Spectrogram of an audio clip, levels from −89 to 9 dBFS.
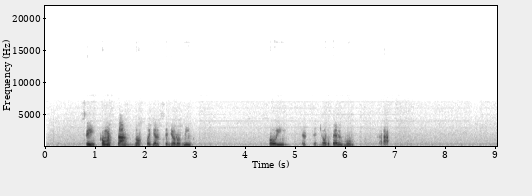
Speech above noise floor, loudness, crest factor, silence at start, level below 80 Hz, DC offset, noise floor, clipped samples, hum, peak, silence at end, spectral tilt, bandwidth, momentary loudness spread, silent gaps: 39 dB; -21 LUFS; 22 dB; 0.85 s; -70 dBFS; under 0.1%; -59 dBFS; under 0.1%; 60 Hz at -65 dBFS; -2 dBFS; 2.2 s; -7.5 dB/octave; 4.3 kHz; 17 LU; none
